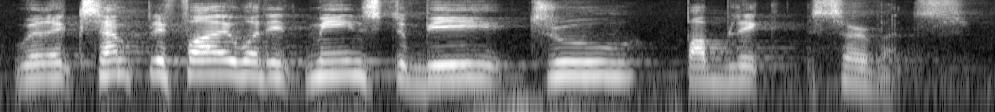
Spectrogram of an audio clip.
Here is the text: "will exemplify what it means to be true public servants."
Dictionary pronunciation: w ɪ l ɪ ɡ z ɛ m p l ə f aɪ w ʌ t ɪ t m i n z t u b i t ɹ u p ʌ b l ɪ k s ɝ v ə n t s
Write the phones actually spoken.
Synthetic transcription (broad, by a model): w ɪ l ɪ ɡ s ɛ m p l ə f aɪ w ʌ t ɪ t m i n s t u b i t ɹ u p ʌ b l ɪ k s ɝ v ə n t s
